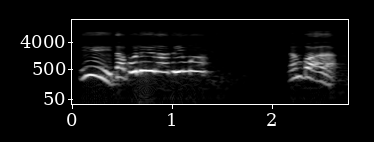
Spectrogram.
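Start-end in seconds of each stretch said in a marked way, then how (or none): 0.1-1.3 much higher, shrill-edged protest; indignant wife. Retold or imitated. Preacher imitating a first wife who can't accept it, very high and hammed-up.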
